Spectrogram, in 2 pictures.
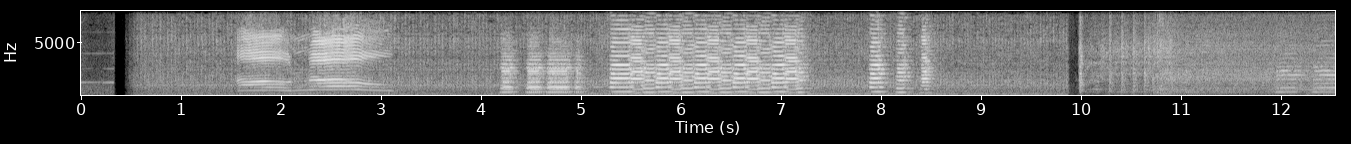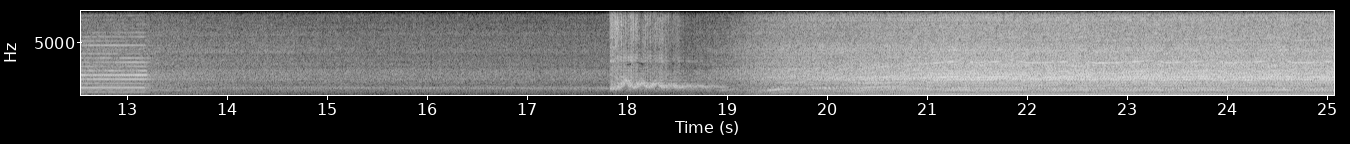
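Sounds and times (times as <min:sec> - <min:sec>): engine drone: 0:00.5 - 0:25.0
musical horn tune: 0:04.2 - 0:08.6
vehicle horn honks: 0:04.2 - 0:08.7, 0:11.9 - 0:13.4.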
